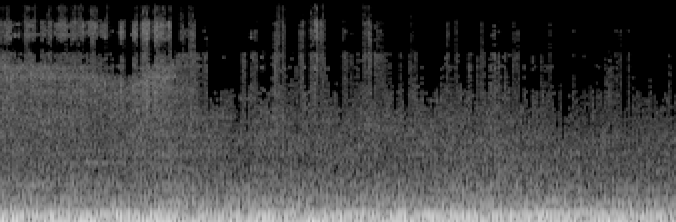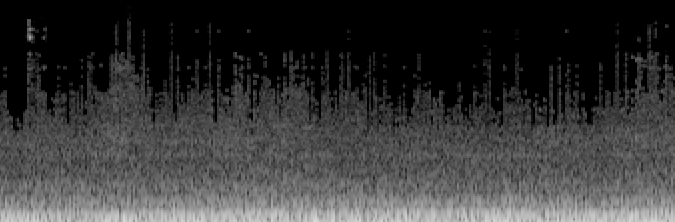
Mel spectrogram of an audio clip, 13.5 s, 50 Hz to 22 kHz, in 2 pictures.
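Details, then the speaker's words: 2007 Honda CR-V, in-cab at cruising speed: steady deep rumble with no knocks from about six-year-old Black Lion tyres, front after rotation, cupped with flat spots; noise gone after replacing with Bridgestone Ecopia tyres. "so I definitely know the tire the sound is coming from this one so it's really uh loud noise I have uh recorded the video while I was driving so you can hear the sound of the tire"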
